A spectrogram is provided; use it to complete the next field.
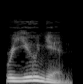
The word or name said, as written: reunion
